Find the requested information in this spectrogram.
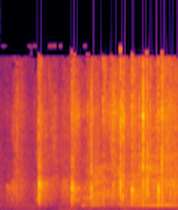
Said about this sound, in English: I thought somebody would clap their hands because God is speaking to somebody.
